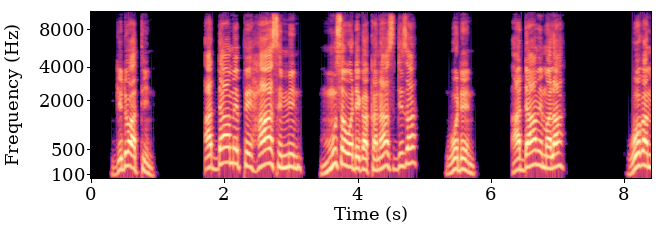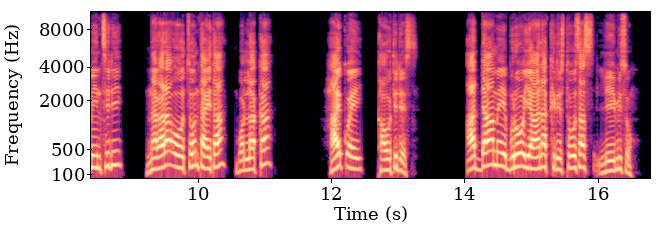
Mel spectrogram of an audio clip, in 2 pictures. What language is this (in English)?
Gamo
